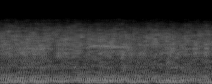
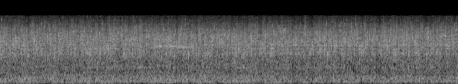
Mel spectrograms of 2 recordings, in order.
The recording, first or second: second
